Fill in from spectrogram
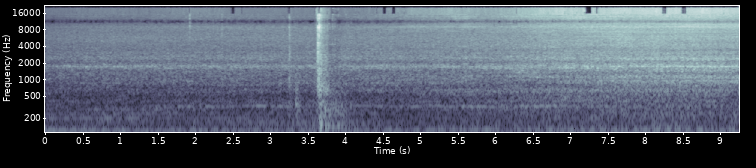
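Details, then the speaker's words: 1977 Ford F-100 Custom V8, at low idle with the Frigiking A/C on: even low idle with soft steady pulse, no tapping or stumble, one brief clunk midway; smooth as a sewing machine, normal. "Smooth as a sewing machine. Listen to it purr."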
